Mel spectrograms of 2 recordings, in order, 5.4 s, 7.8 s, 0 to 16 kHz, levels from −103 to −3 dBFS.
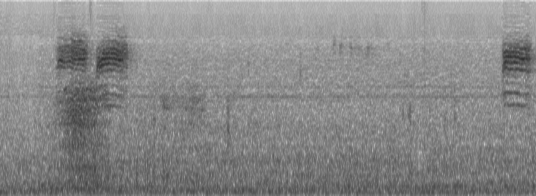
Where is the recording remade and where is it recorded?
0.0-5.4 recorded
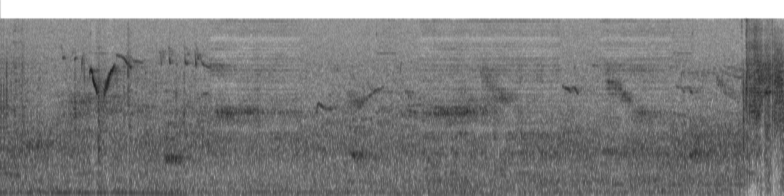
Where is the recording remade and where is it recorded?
0.0-2.1 recorded; 2.1-3.0 remade; 3.0-4.2 recorded; 4.2-5.6 remade; 5.6-6.0 recorded; 6.0-6.7 remade; 6.7-7.8 recorded

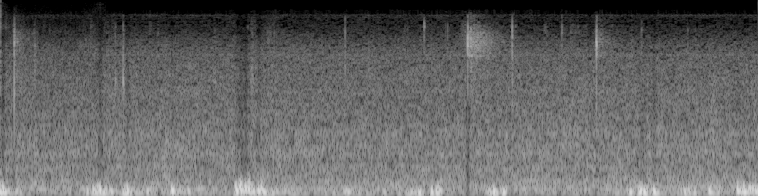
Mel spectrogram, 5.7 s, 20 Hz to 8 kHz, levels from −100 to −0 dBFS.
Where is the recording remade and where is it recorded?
0.0-5.7 recorded

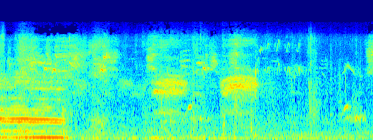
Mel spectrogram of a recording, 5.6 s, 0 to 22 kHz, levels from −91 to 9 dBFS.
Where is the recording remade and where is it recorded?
0.0-5.6 recorded

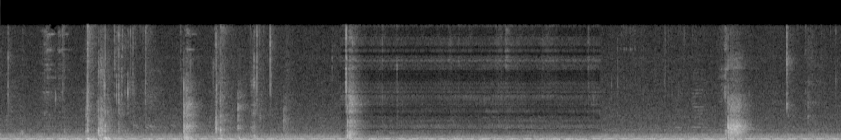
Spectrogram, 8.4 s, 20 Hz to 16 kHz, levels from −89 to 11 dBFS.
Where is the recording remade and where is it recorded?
0.0-3.4 recorded; 3.4-6.0 remade; 6.0-8.4 recorded

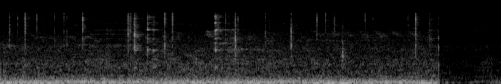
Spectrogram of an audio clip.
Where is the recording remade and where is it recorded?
0.0-0.9 recorded; 0.9-1.3 remade; 1.3-4.3 recorded; 4.3-5.0 remade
